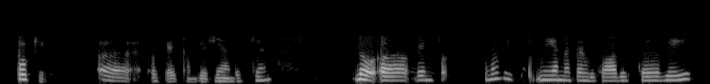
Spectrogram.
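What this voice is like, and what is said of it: Strong accent, hard to understand. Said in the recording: “you need to go a little bit slower ... because your accent. I am not understanding you.”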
